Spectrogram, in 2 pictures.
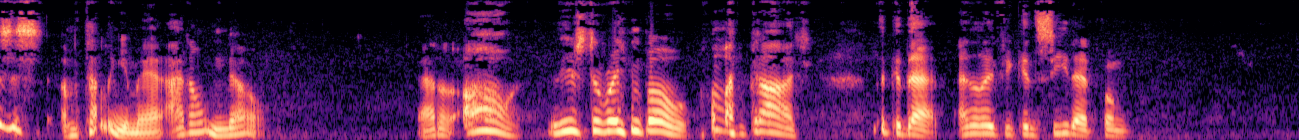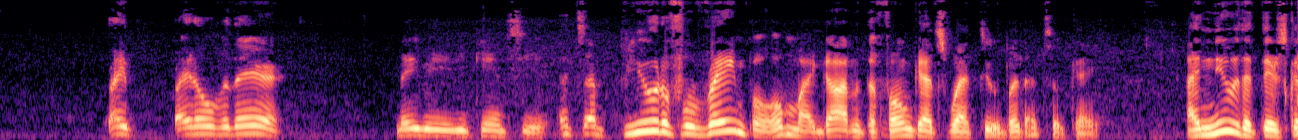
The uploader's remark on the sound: To prove that rain won’t stop me, I had to record this while I was around the fire pit in my rocking chair, with one of my cats on my lap, a pipe in one hand and a beer in the other.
